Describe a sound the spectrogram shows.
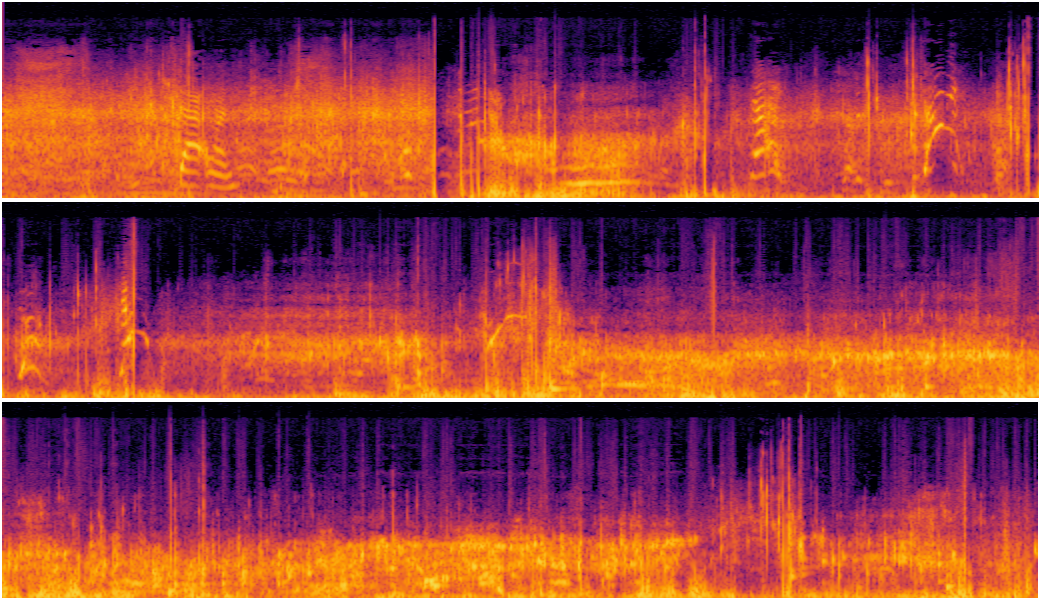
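Water sloshes and splashes close by.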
